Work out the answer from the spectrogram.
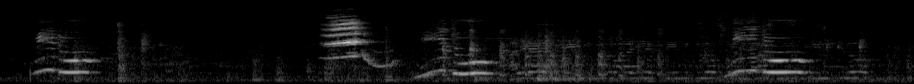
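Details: Pet parrot talking indoors, saying "Mitthoo Mitthoo" and making funny dog-like sounds: squeaky, rising, harmonic syllables in short bursts about every three seconds, with a faint low hum between them.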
